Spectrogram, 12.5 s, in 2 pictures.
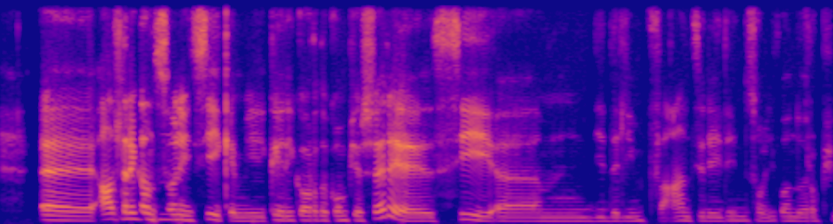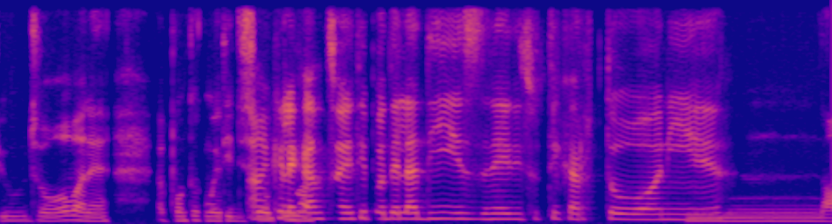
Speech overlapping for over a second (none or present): none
